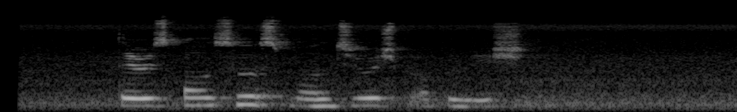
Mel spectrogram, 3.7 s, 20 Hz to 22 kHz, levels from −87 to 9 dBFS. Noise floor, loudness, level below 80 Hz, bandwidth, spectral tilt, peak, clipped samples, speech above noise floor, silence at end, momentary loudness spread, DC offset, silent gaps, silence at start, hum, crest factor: -56 dBFS; -33 LUFS; -84 dBFS; 11 kHz; -3 dB/octave; -18 dBFS; under 0.1%; 23 dB; 0 s; 25 LU; under 0.1%; none; 0.2 s; none; 18 dB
